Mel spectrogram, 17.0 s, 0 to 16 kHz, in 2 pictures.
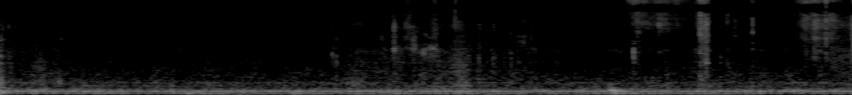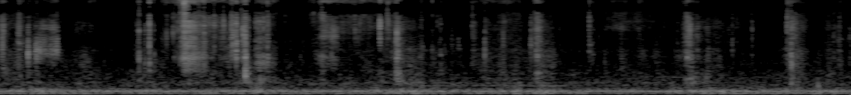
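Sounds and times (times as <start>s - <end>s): paper crinkling and crackling: 3.4s - 5.4s, 6.2s - 17.0s.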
